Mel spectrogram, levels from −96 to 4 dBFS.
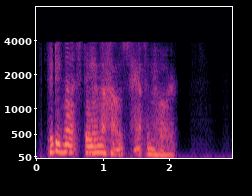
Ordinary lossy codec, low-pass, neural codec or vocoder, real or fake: AAC, 16 kbps; 7.2 kHz; codec, 16 kHz, 0.5 kbps, FreqCodec, smaller model; fake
